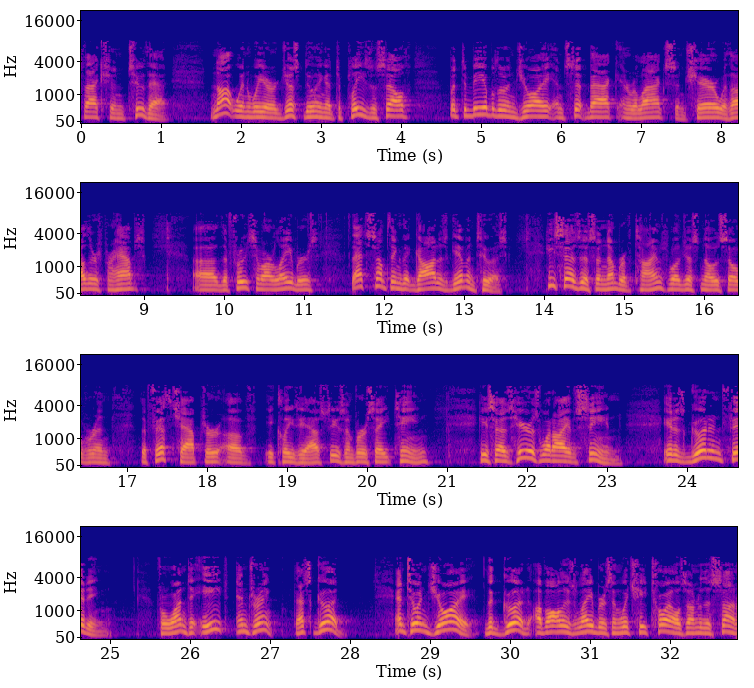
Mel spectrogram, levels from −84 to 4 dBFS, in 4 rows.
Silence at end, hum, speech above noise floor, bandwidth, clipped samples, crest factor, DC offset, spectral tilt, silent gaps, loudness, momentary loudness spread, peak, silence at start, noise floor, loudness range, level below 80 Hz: 0 s; none; 35 dB; 8.4 kHz; under 0.1%; 18 dB; under 0.1%; -6.5 dB/octave; none; -24 LUFS; 11 LU; -8 dBFS; 0.05 s; -59 dBFS; 5 LU; -66 dBFS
